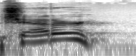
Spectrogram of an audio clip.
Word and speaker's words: Cheddar: Is it Cheddar? Yeah, cheddar, just like the cheese, buddy.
